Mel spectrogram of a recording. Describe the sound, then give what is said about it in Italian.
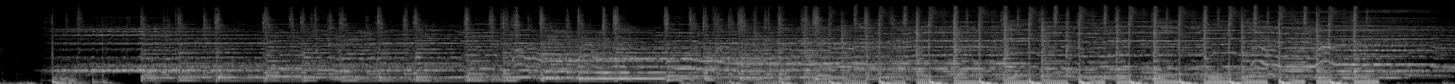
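A pop song by a sister duo plays loud, opening with bright synth chords before a steady, driving beat kicks in partway through and carries on to the end, with no talking over it. “E adesso sai cosa facciamo? …. Ce li ascoltiamo, vai.”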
